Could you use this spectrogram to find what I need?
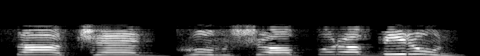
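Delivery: high, full-force angry yell; furious shout. A narrator's reading. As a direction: shout them out of the room. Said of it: "هیتکلیف داد زد".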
